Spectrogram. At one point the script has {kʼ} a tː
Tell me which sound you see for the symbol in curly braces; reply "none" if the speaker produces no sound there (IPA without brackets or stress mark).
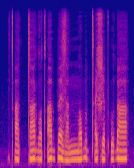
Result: tʼ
